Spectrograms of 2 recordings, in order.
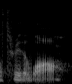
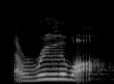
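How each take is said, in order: First: Said in the usual way. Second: "through" drawn out for emphasis; stress on through. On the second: Real, not acted. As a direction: lean hard and long on "through". Repeats phrase to underline it.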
